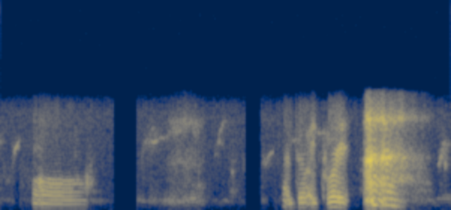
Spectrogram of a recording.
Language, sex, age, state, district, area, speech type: Manipuri, female, 45-60, Manipur, Imphal East, rural, conversation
